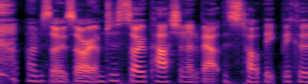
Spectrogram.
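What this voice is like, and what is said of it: Usual voice. Nothing is said of it.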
